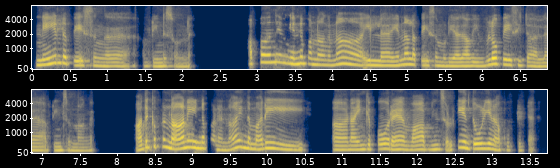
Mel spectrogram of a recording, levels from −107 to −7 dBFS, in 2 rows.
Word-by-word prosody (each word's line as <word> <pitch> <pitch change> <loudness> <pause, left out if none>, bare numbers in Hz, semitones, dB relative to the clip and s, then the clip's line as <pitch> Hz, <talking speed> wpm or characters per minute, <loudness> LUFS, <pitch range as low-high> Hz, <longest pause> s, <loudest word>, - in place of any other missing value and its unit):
"நேர்ல 305 +5 +4
பேசுங்க" 205 -3 -2 0.5
அப்படின்னு 175 -1 -5
சொன்னேன். 160 +1 -10 0.8
அப்போ 360 - -4
வந்து 355 +1 0
இவங்க 310 -3 -1
என்ன 295 +2 +3
பண்ணாங்கன்னா 240 +1 -1 0.4
"இல்ல, 215 -1 +1 0.2
என்னால 250 +2 +1
பேச 210 0 -5
முடியாது 180 0 -1
அவ 180 - -1
இவ்வளோ 235 +9 +5
பேசிட்டால்ல" 195 -8 -2 0.2
அப்படின்னு 170 0 -7
சொன்னாங்க. 155 -1 -9 0.7
அதுக்கப்புறம், 325 -2 +1
நானே 285 +4 +7
என்ன 260 -1 +3
பண்ணேன்னா, 190 0 -5
இந்த 275 -3 +3
மாரி 230 +6 +2 0.9
அ - - +1 0.2
"நான் 195 0 +1
இங்கே 215 0 -4
போறேன் 210 -3 +3
வா" 190 - 0
அப்படின்னு 205 +1 -4
சொல்லிட்டு 295 - -1
என் 255 -3 -2
தோழியை 240 +1 +4
நான் 180 0 -6
கூப்டுட்டேன். 170 -1 -15
210 Hz, 155 wpm, -19 LUFS, 180-255 Hz, 0.9 s, நானே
